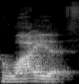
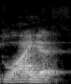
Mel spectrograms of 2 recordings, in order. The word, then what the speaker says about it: Blyth: Blyth, or is it Blyth? This is a tough one. I'm going to refer to the Blyth local. I say Blyth. It's Blyth. Definitely not Blyth.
